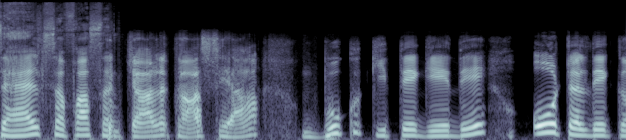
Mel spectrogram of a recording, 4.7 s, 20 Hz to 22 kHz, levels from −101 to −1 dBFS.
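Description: Call bitrate drop from 0.82 s to the end: the encoder, starved of bits (roughly 64 down to 7 kbps), codes coarsely, so the sound turns watery and loses everything above 8 kHz.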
